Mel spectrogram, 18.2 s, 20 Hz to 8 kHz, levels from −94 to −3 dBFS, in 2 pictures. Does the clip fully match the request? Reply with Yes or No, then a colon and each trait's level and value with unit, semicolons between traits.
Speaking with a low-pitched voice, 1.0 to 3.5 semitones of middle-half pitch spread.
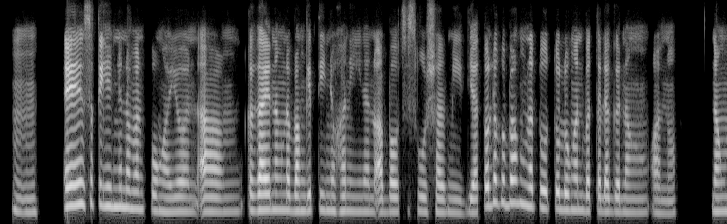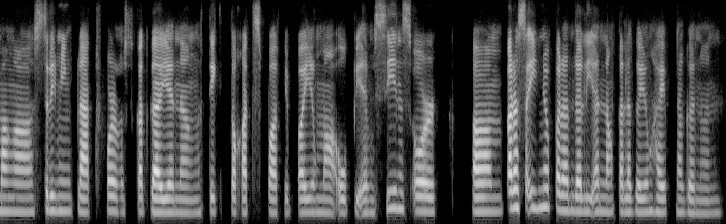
No: high, 190 Hz; narrow, 2.6 semitones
